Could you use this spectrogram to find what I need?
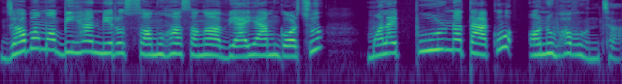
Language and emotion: Nepali, happy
